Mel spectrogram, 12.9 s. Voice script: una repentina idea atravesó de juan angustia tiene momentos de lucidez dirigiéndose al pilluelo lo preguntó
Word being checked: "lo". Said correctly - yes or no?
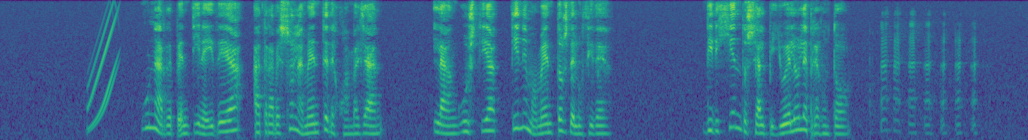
no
